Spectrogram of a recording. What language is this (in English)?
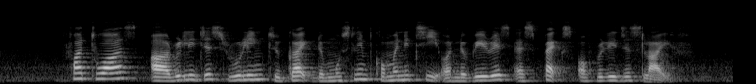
English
